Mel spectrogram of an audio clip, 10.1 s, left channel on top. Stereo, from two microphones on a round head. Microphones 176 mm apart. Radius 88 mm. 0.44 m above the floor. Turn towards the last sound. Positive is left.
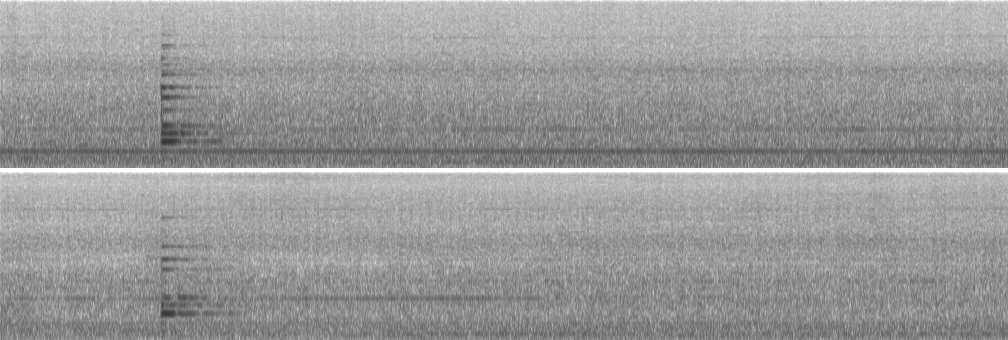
turn(degrees=55)  # may be behind; listen again after turning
